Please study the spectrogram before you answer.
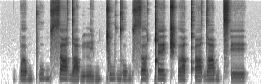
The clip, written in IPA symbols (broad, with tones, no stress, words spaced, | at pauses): pʌ˨bpʼu˧bsʌ˧ dˤɛ˨bni˨bǀu˦ do˧bsʌ˦ǃɛ˦ t͡ʃʼʌ˧qʼu˨dˤɛ˦b t͡sʼe˨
